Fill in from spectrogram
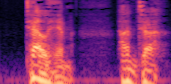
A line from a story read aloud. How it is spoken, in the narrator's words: rasped the Marquis de Carabas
